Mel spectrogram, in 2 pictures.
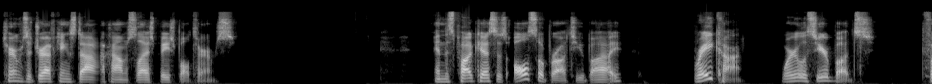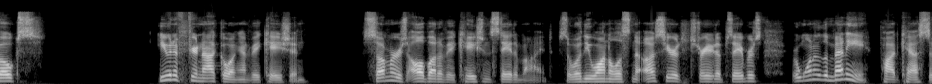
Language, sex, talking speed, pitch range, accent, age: English, male, 170 wpm, 120-150 Hz, American, 20-39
